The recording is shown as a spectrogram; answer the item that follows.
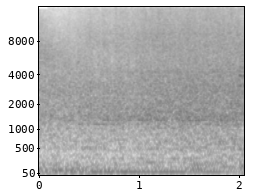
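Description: Steady outdoor background noise: an even hiss with a low rumble that grows stronger about half a second in.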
